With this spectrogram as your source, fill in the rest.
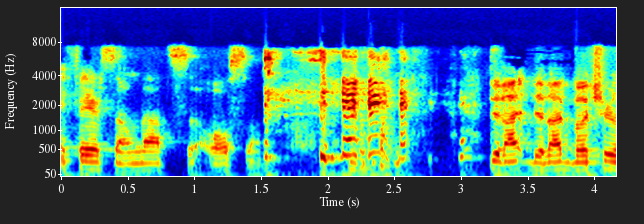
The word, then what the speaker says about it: Fersum: And I really like you pronouncing my first name really nicely, and particularly Fersum, like using that my last surname, calling me Fersum.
